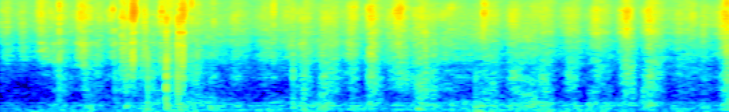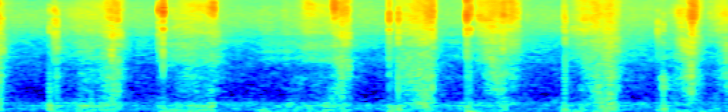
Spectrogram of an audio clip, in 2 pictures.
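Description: A large cream-colored solid wax pillar candle standing upright is scratched with long fingernails. The result is a quiet, continuous run of dry, rasping scratches and rubs, with bright, crisp bursts of grit flaring up again and again over a soft low rumble.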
